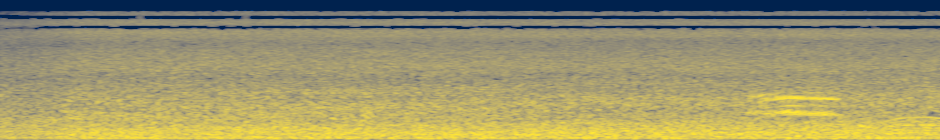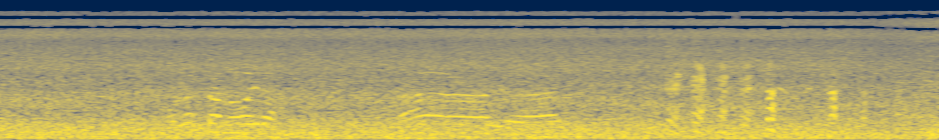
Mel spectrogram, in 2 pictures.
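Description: Steady rushing roar of water pouring out of a dam's outlet into the churning pool below.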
